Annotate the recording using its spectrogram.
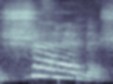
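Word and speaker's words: שמש: Le mot soleil se dit shemesh en hébreu, avec l'accent tonique sur la bande derrière, et shams, parce que là aussi, sont interchangeables en arabe, se et che.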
